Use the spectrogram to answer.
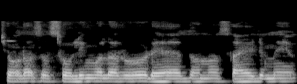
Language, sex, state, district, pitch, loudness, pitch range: Hindi, male, Bihar, Purnia, 140 Hz, -17 LUFS, 135-140 Hz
